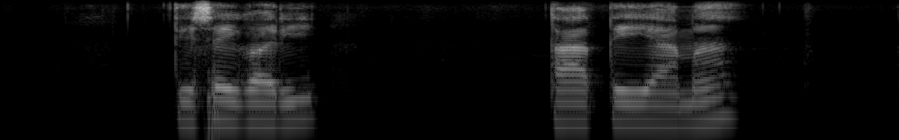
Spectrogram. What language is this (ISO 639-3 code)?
nep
